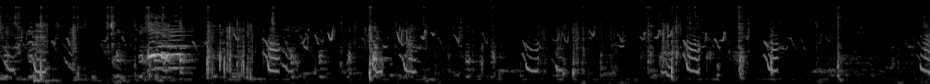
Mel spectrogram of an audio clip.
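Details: Captive Deccan francolin with chicks. One brief, harsh, ringing call early on, followed by many thin, downward-slurred chick peeps and soft chirps.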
